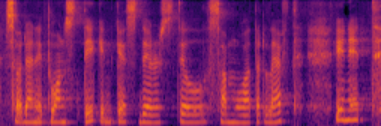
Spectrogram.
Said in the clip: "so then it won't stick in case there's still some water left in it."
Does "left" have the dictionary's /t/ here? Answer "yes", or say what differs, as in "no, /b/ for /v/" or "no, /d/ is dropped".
yes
